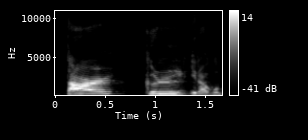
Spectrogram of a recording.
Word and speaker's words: 닭을: 예를 들면, 닭을 먹었어 할 때 닭을이라고 해야 될까? 달글이라고 해야 될까? 이제는 다들 잘 알기 때문에 모음으로 시작하는 형식 형태소가 뒤따라 붙으면 어떻게 해요? 연음시켜서 달글이라고 발음해. 달글 먹었어. 이게 표준 발음이야 라는 거 잘 아시거든요.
